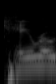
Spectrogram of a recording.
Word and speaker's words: Cairo: I brought up Cairo, Georgia. It's actually pronounced Cro, Georgia, and it is the birthplace of one Jackie Robinson.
